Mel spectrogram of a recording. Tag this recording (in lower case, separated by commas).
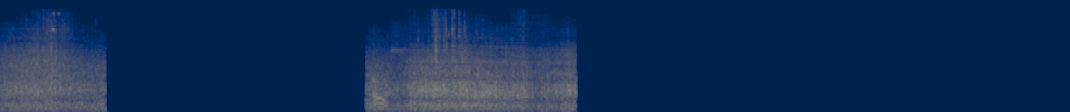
vehicle, motor vehicle (road), car, speech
